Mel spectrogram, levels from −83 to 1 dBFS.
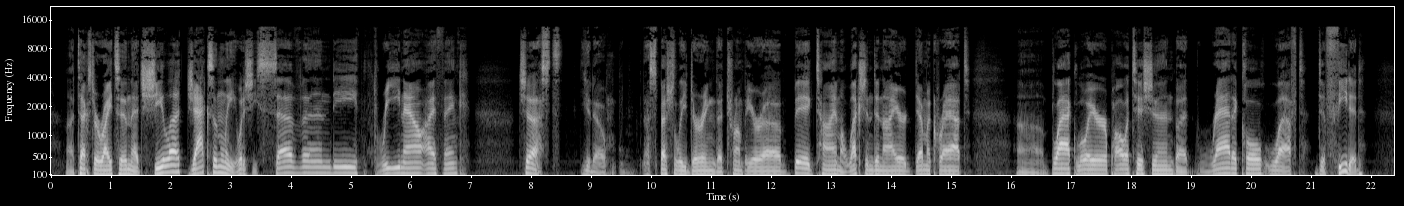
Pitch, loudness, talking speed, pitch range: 105 Hz, -20 LUFS, 95 wpm, 95-120 Hz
